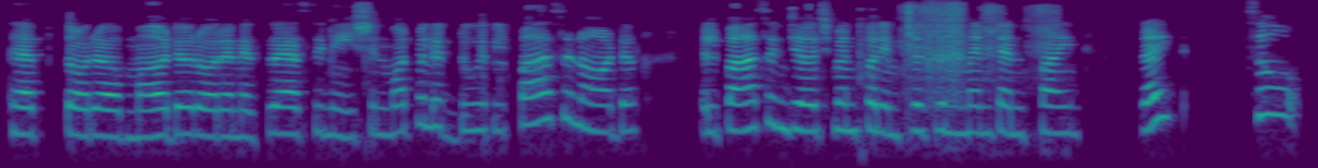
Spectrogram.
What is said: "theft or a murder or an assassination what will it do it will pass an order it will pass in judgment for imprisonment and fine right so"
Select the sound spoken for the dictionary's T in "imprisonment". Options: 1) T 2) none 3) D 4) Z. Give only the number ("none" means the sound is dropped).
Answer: 1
